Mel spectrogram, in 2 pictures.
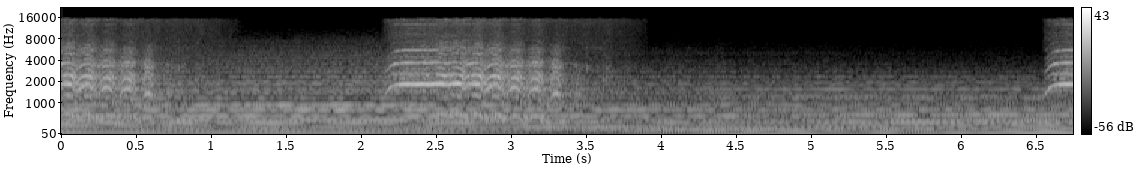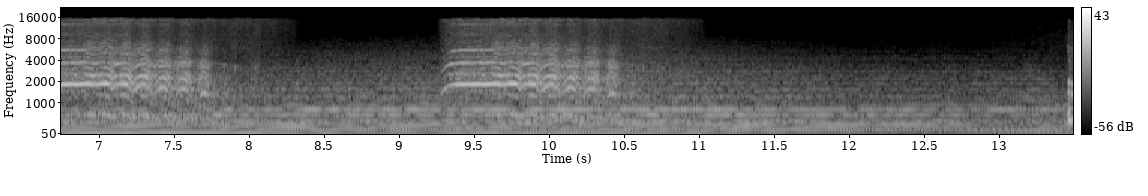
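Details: Three separate horse whinnies, each a bright, trembling neigh lasting about a second and a half. They come roughly every three to four seconds, with quiet gaps between them, over continuous soft background music.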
